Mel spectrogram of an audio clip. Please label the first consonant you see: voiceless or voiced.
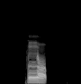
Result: voiced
